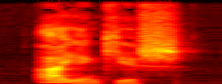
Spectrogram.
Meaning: plural of aaiinkje
- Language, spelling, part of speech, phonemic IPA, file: Dutch, aaiinkjes, noun, /ˈajɪŋkjəs/, Nl-aaiinkjes.ogg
